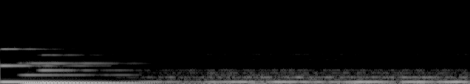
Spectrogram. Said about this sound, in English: The ominous humming sound you hear is the containment field.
